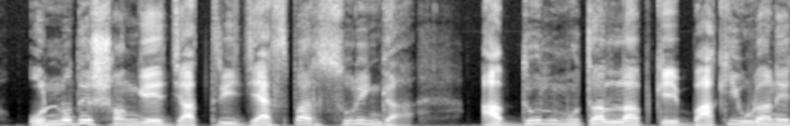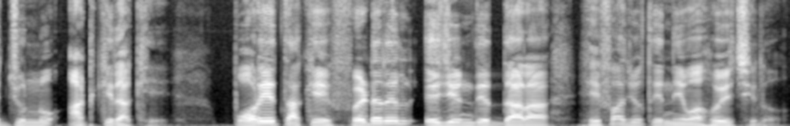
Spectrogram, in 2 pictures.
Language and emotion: Bengali, neutral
